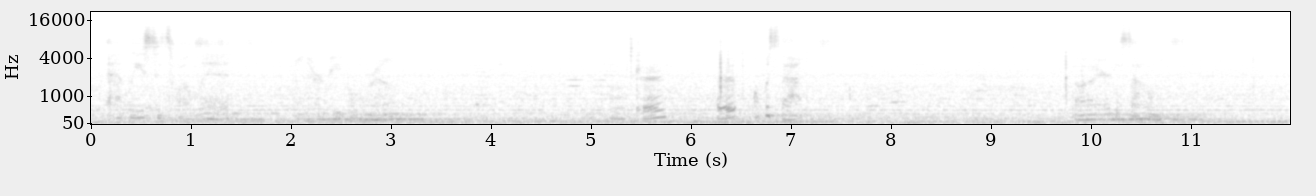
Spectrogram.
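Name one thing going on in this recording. A woman speaks softly.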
